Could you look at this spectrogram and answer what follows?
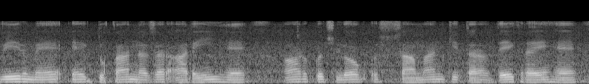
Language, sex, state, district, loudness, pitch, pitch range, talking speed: Hindi, male, Maharashtra, Nagpur, -18 LUFS, 115 Hz, 105-115 Hz, 185 wpm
